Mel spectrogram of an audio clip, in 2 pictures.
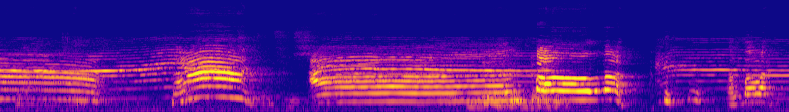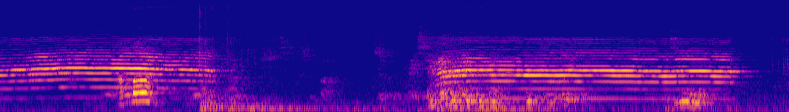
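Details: Angry domestic cat yowling indoors: a series of loud, drawn-out, wavering howls rising and falling in pitch, separated by short pauses and low growly sounds.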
